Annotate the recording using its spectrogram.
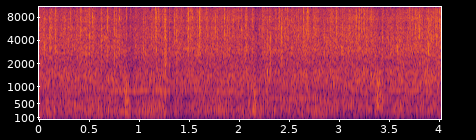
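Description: Steady rain pattering on a moving car's roof and windows, heard from inside the cabin, with road noise beneath.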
